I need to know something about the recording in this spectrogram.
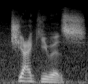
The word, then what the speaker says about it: Jaguars: of crazy pronunciations of Jaguars Jaguars Jaguars even Jaguars is how it's pronounced just in case you didn't know Blake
